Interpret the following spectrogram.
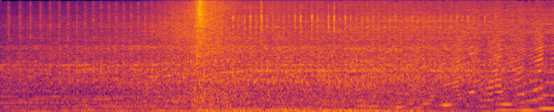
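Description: Logo-animation sound effect: a rushing whoosh that swells about a second in over a deep rumble, followed near the end by quick rising electronic tones.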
